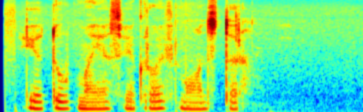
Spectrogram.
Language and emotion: Russian, neutral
